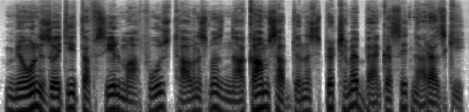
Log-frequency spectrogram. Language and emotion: Kashmiri, angry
